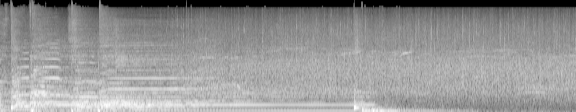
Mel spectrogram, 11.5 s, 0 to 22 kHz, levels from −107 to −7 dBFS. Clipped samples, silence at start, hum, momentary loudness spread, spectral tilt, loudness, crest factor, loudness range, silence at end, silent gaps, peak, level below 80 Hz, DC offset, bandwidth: under 0.1%; 0 s; none; 11 LU; -5 dB/octave; -17 LUFS; 16 dB; 9 LU; 0 s; none; 0 dBFS; -26 dBFS; under 0.1%; 19 kHz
